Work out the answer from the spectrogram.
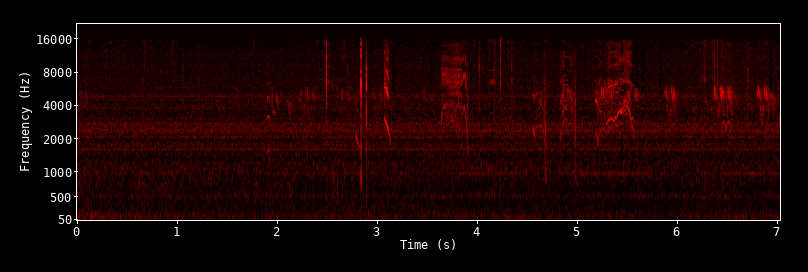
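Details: Osprey calls from the Charlo nest at the second evening feeding, June 18, 2018, 7pm MDT; a curling, whistled high call near the end follows sharp clicks, all above a continuous low droning background.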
